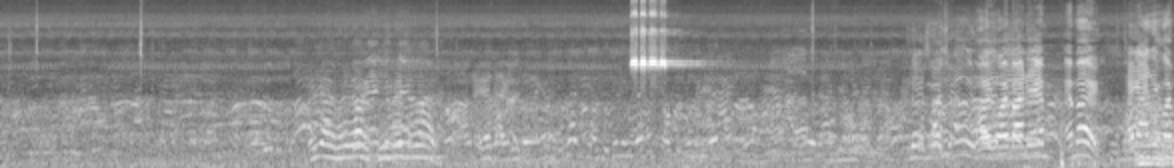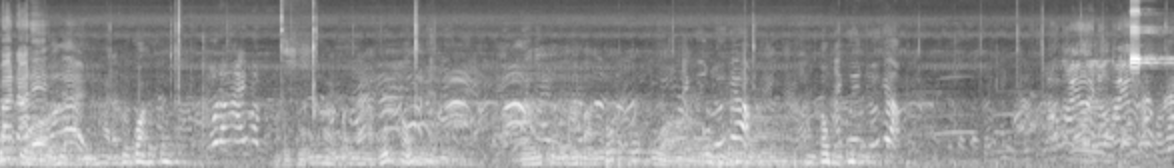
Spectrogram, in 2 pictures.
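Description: Men in a small crowd of spectators chatter and call out nearby, outdoors.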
